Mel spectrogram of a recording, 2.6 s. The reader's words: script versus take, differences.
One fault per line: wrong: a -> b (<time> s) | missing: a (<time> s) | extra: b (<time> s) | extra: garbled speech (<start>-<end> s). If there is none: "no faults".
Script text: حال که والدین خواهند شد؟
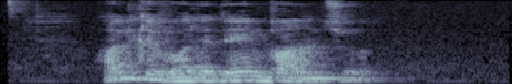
no faults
